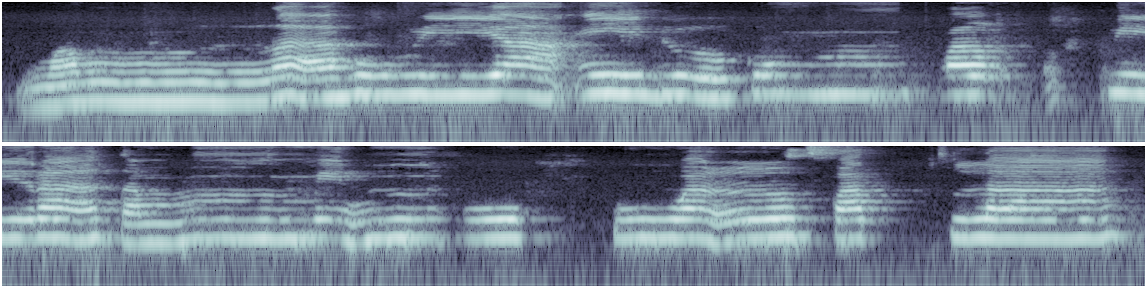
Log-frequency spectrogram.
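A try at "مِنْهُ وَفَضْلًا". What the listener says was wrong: Nggak pakai wal, wajah. Minhu wa fadla.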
